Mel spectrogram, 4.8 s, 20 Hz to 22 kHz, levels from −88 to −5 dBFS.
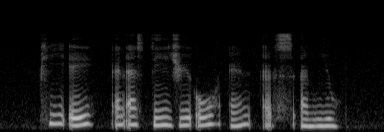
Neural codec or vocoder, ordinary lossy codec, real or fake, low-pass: none; none; real; none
